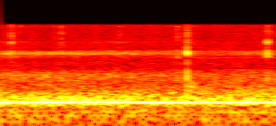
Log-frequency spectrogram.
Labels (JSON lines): {"label": "anthrophony, boat engine", "recorder": "HydroMoth"}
